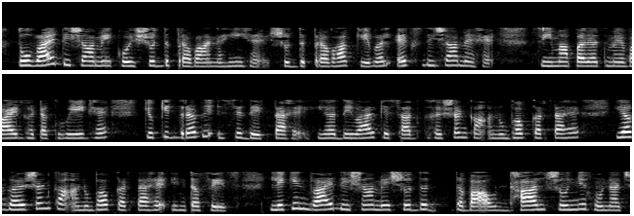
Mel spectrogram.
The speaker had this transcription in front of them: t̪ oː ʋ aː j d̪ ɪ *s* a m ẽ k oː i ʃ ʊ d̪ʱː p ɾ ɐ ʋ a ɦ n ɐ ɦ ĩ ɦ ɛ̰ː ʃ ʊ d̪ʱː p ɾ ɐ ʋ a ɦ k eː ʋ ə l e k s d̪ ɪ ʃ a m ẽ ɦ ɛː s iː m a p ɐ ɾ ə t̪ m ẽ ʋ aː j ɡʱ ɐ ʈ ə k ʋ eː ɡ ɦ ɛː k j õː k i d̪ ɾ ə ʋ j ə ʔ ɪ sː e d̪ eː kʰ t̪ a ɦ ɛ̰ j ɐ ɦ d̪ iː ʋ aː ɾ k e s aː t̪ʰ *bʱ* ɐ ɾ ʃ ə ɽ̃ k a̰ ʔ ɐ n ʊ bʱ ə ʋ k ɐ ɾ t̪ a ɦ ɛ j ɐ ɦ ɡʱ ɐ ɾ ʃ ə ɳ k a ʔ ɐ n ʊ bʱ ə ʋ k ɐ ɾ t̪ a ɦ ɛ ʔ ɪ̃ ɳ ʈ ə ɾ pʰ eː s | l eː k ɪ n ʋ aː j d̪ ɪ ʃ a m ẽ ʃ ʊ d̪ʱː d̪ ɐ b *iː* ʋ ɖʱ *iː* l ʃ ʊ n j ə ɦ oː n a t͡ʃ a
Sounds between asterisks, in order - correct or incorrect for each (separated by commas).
incorrect, incorrect, incorrect, incorrect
